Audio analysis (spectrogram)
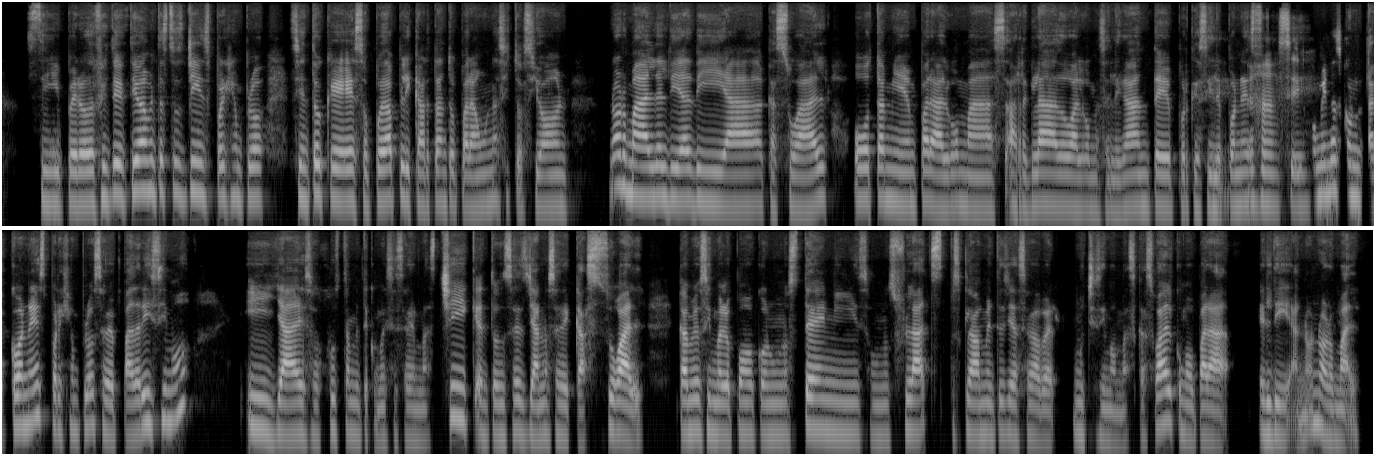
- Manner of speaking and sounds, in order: none
- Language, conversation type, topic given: Spanish, podcast, ¿Qué te hace sentir auténtico al vestirte?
